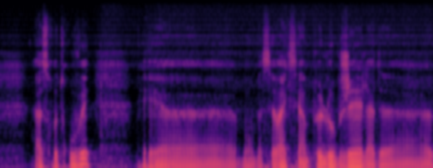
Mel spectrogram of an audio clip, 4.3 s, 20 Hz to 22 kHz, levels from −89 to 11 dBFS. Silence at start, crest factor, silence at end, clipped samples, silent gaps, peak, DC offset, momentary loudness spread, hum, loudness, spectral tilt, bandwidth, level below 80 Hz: 0 s; 20 dB; 0 s; under 0.1%; none; -12 dBFS; 0.2%; 9 LU; none; -32 LUFS; -6 dB/octave; over 20 kHz; -40 dBFS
